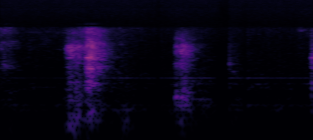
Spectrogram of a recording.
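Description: Near silence: faint room tone with a few soft, short noises about a second apart.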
